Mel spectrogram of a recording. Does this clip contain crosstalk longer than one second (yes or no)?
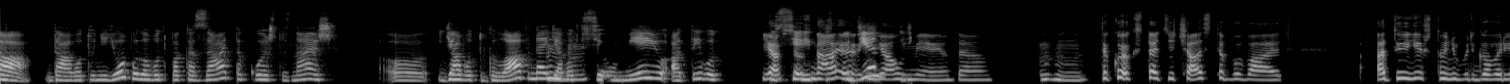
yes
